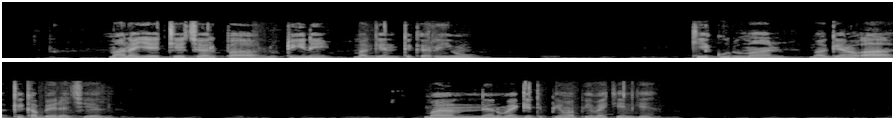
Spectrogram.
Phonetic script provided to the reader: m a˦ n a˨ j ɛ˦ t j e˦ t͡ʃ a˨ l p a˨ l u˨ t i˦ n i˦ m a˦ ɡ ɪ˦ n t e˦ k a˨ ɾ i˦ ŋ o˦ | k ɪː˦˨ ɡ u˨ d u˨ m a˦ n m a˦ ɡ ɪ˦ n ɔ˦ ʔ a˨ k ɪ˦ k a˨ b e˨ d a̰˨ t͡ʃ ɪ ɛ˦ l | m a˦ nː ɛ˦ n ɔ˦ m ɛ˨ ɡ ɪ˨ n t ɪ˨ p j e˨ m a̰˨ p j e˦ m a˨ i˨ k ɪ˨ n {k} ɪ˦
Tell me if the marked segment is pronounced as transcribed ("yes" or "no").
no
